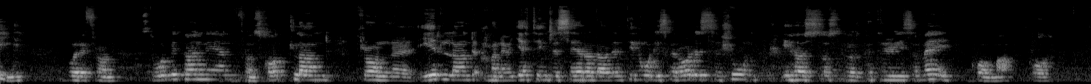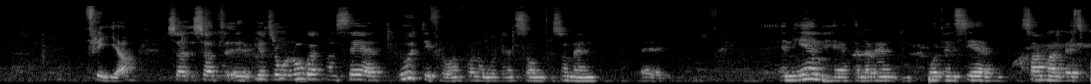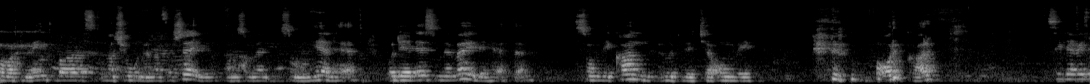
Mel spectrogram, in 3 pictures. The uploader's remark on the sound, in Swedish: UI i Almedalen. Vi ber om ursäkt för sämre ljudkvalitet då rätt teknik inte fanns tillgänglig. Seminariet anordnades i samarbete med Hanaholmen och Ålands landskapsregering.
